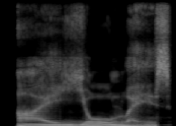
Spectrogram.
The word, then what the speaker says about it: I always: Un sonido ya entre I y O. I always.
